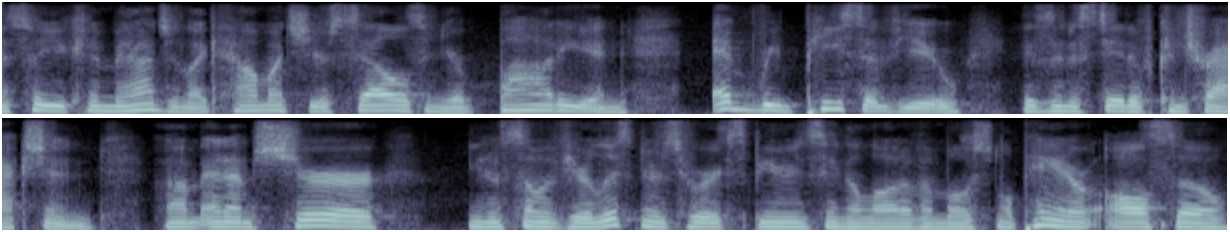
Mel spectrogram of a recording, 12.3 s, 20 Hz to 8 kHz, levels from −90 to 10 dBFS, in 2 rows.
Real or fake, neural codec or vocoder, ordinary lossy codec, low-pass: real; none; AAC, 32 kbps; 7.2 kHz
